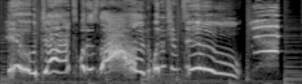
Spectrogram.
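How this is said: It is said in a put-on Gangle voice.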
